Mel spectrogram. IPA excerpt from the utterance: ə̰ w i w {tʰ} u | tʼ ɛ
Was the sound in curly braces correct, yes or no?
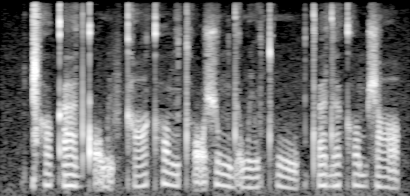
yes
